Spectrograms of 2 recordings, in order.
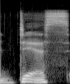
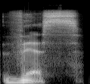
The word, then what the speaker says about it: this: Oh yes, many learners say ting instead of thing or a dis instead of this. To pronounce it correctly, put your tongue between your teeth and blow air gently.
